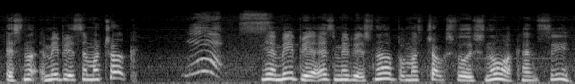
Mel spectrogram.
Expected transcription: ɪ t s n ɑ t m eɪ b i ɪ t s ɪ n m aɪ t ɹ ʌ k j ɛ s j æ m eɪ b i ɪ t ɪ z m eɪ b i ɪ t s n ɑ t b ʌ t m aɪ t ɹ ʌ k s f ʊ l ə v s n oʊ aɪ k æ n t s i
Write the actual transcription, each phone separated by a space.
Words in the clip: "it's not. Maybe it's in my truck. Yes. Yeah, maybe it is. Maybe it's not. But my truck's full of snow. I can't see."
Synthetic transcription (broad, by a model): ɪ t s n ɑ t m eɪ b i ɪ t s ɪ n m aɪ t ɹ ʌ k j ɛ j æ m eɪ b i ɪ t ɪ z m eɪ b i ɪ t s n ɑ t b ʌ t m aɪ t ɹ ʌ k s f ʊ l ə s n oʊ aɪ k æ n t s i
